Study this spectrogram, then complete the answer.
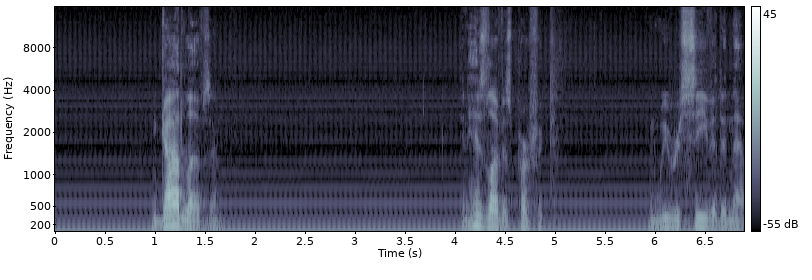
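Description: A man speaks calmly in short phrases through a microphone.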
